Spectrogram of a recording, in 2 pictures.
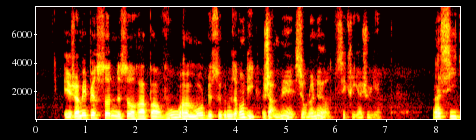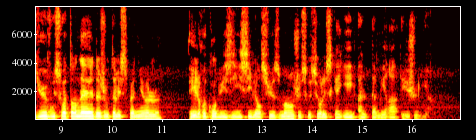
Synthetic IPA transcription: eʒamɛpɛʁsɔnːəsɔʁapaʁvuɛ̃mod̪əsəkənuzavɔ̃d̪iʒa̰mɛsyʁlɔnœːʁsekχijaʒyljɛ̰̃ | ɛ̃sid̪jøvuswat̪ɑ̃nɛd̪aʒut̪alɛspaɲɔl | eilʁəkɔ̃d̪ɥizisilɑ̃sjøzmɑ̃ʒyskəsyʁlɛskʲaljealt̪amiʁaeʒy̰ljɛ̃

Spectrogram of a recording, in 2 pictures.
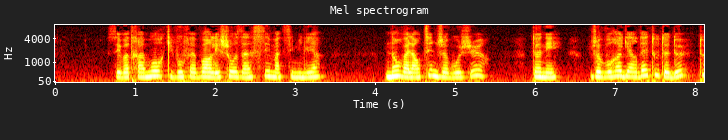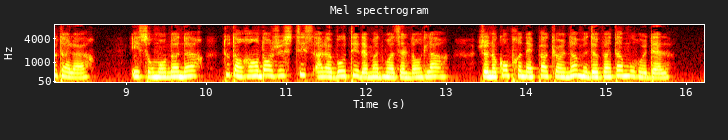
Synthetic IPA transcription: sɛvɔt̪χamuːʁkʲivufɛvwaʁleʃoːzɛ̃simaksimiljã | nɔ̃valɑ̃t̪inʒəvuʒyːʁ | t̪ɔne | ʒəvuʁəɡaʁd̪ɛt̪ut̪d̪øt̪ut̪alœːʁ | esyʁmɔ̃nɔnœːʁ | t̪ut̪ɑ̃ʁɑ̃d̪ɑ̃ʒyst̪isalabot̪ed̪əmad̪mwazɛld̪ɑ̃d̪laːʁ | ʒ̥ənəkɔ̃pχənɛpakœ̃nɔmd̪əvɛ̃t̪amuʁød̪ɛl

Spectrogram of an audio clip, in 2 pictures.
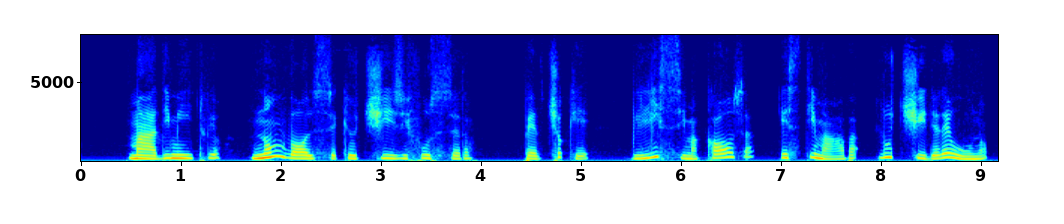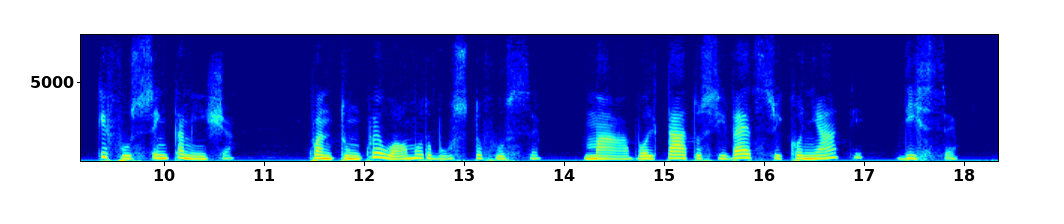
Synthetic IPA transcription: mad̪imiːt̪ɾjo | noɱvɔlsekeut͡ʃːiːzifusːeɾo | pert͡ʃokʰːe | vilisːimakɔːza | est̪imaːva | lut͡ʃːiːd̪eɾeuːno | kefːusːeiŋkamiːʃa | kwant̪uŋkwewɔːmoɾobust̪ofusːe | mavolt̪aːt̪osivɛrsoikoɲːaːt̪i | d̪isːe

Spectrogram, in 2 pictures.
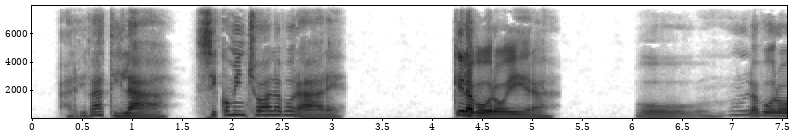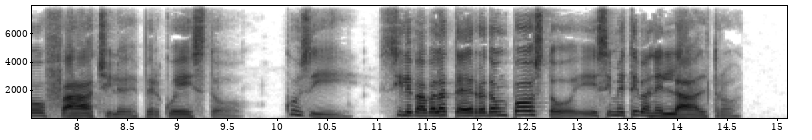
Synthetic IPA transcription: arːivaːt̪ila | sikomint͡ʃɔalavoɾaːɾe | kelavoːɾoɛːɾa | o | unlavoːɾofat͡ʃileperkwest̪o̰ | kozi | silevaːvalat̪ɛrːad̪aumpɔst̪oḛsimet̪ːeːvanelːalt̪ɾo

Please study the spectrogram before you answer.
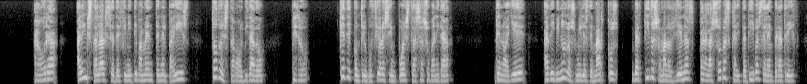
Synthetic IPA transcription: ao̞ɾaː | linst̪alaɾse̞ðe̞finit̪iβamẽ̞nt̪eːne̞lpais | t̪o̞ðo̞e̞st̪aβaolβiðaðo̞ | pe̞ɾo̞ | ke̞ðeko̞nt̪ɾiβuθjo̞ne̞simpwe̞st̪asasuβaniðað | d̪e̞nwaʝe̞ | aðiβino̞lo̞zmile̞zðe̞maɾko̞z | be̞ɾt̪iðo̞samano̞zʎe̞naspaɾalaso̞βɾaskaɾit̪at̪iβazðe̞laempe̞ɾat̪ɾiθ

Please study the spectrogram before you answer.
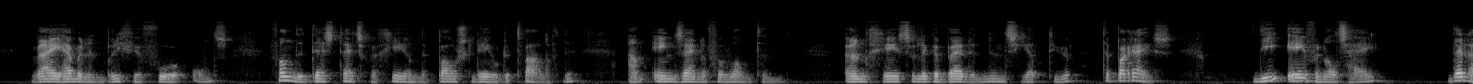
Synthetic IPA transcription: ʋɛjɦɛbənənbrifjəv̥ʊːrɔns | fɑndədɛstɛjtsrəχɪːrəndəpɑwsleːodətʋa̰ːləvdə | aːnejnzɛjnəɹvərʋɑntʰən | ənχejstələkəbɛjdənynsiatyːɹ | təparɛjs | diʔejvənɑlˠsɦɛj | dɛl

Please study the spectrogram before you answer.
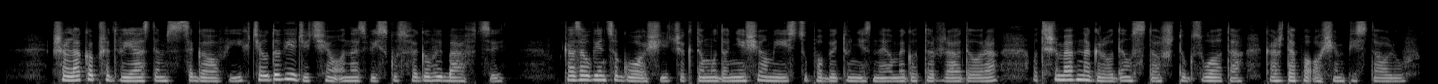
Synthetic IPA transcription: fʂɛlakɔpʂɛd̪vɘjazd̪ɛmsːɛɡɔvʲjixt͡ɕawd̪ɔvʲjed͡ʑet͡ɕɕɛ̃ʔɔnazvʲiskusfɛɡɔvɘbaft̪sɘ | kazawvʲjɛnt̪sɔɡwɔɕid͡ʑʐ̥ɛkt̪ɔmud̪ɔɲeɕɛɔmʲjejst̪supɔbɘt̪uɲɛznajɔmɛɡɔt̪ɛrːad̪ɔɾaɔtʂɘmawnaɡɾɔd̪ɛst̪ɔʂt̪uɡzwɔt̪akaʐd̪apɔ̰ʔɔɕɛmpʲist̪ɔluf

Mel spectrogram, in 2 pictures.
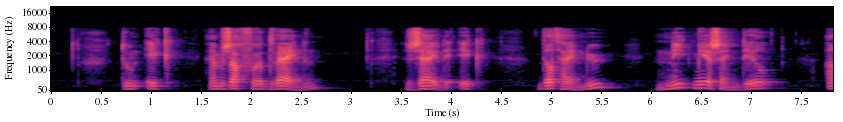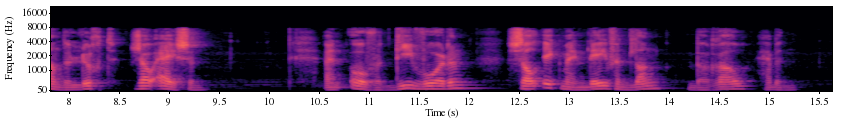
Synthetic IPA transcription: tunɪk | hɛmzɑχfərdʋɛjnən | zɛjdəʔɪk | dɑtɦɛjny | nitmɪːɹzɛjndɪːlˠ | ʔaːndəlɵχtz̥ɑwʔɛjsən | ɛnowvəɹdiʋʊːɹdən | z̥ɑlˠɪkmɛjnlejvənlɑŋ | bərɑwhɛbən

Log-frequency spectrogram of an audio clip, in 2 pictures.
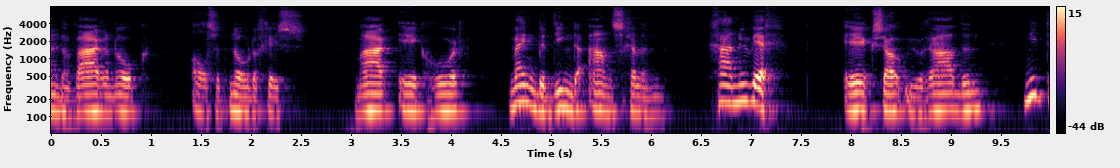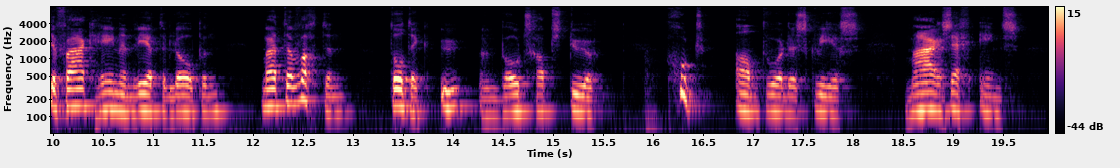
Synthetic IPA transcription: ɛnbəʋaːrənowk | ɑlˠsɦətnowdəχɪs | maːrɪkɦʊːɹ | mɛjnbədindəʔaːnsχɛlən | χaːnyʋɛχ | ɪksʌwyraːdənː | itəvaːkɦejnɛnʋɪːɹtəlowpən | maːɹtəʋɑχtən | tɔtɪkyənbowtsχɑpstyːr | χut | ɑntʋʊːɹdəskʋiːɹs | maːrzɛχens

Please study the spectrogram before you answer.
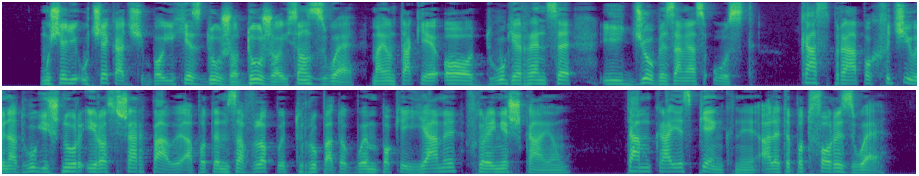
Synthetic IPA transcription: muɕelʲiʔut͡ɕɛkad͡ʑbɔixjɛst̪̚d̪uʐɔd̪uʐɔisɔ̃w̃zwɛmajɔ̃w̃t̪akʲɛʔɔd̪wuɡʲɛɾɛnt̪sɛid͡ʑubɘzamʲjast̪̚ust̪ | kaspɾapɔxfɘt͡ɕiwɘnad̪wuɡʲiʂnuɾiɾɔsʂaɾpawɘapɔt̪ɛmzavlɔkwɘt̪ɾupad̪ɔɡwɛmbɔkʲejːamɘfkt̪uɾɛjmʲjɛʂkajɔ̃w̃ | t̪amkɾajːjɛst̪̚pʲjɛŋknɘʔa̰lɛt̪ɛpɔt̪fɔɾɘzwɛ̰

